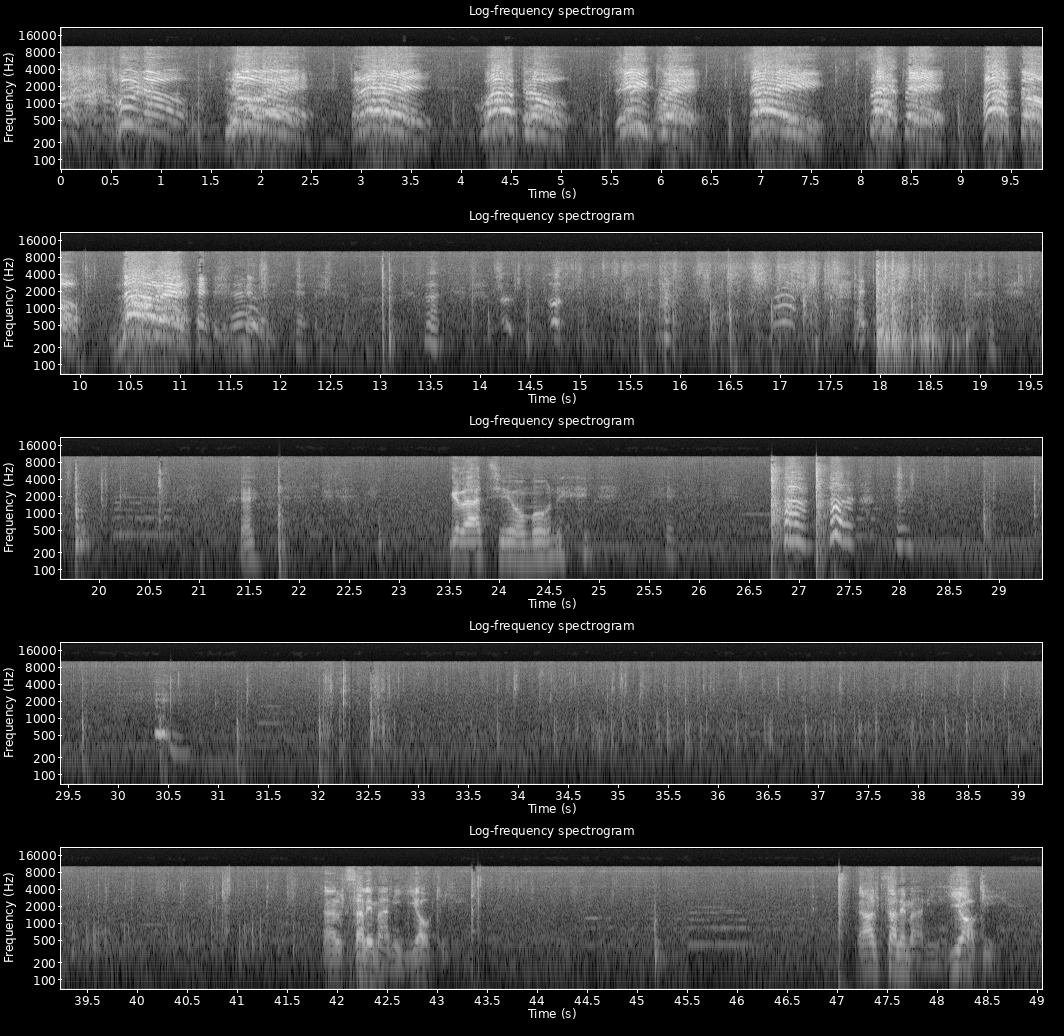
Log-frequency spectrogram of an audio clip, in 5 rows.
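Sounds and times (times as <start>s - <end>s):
men grunting and exclaiming: 0.0s - 12.4s
steady hiss: 0.0s - 49.0s
soft footsteps: 5.3s - 5.7s, 8.9s - 9.2s, 13.9s - 20.2s, 28.8s - 29.9s, 31.1s - 42.8s.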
